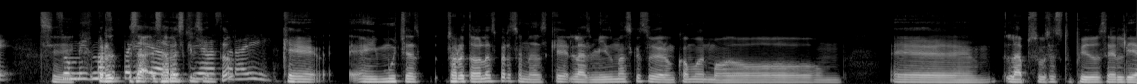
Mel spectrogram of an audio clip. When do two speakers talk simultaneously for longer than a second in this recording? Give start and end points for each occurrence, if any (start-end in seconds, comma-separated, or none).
0.5-2.4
